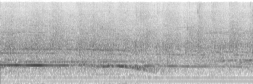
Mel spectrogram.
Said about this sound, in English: Oh, some people are not clapping. Are you?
